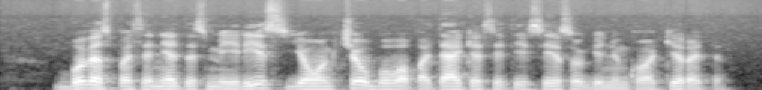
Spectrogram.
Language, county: Lithuanian, Kaunas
